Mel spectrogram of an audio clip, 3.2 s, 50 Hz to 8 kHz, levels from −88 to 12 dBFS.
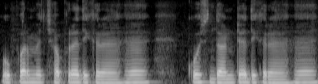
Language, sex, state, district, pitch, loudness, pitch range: Hindi, male, Jharkhand, Garhwa, 130 Hz, -17 LUFS, 120-130 Hz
